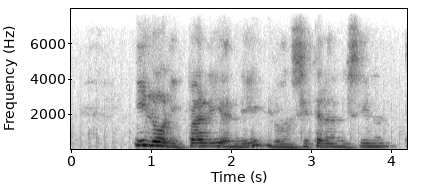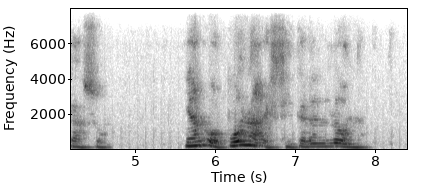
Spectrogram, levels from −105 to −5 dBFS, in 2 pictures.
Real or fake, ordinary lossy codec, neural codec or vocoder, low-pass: real; Opus, 16 kbps; none; 7.2 kHz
